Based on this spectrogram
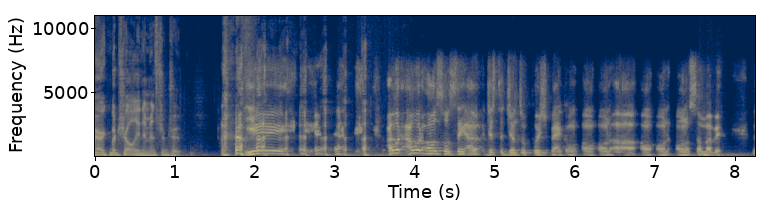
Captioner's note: laugh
